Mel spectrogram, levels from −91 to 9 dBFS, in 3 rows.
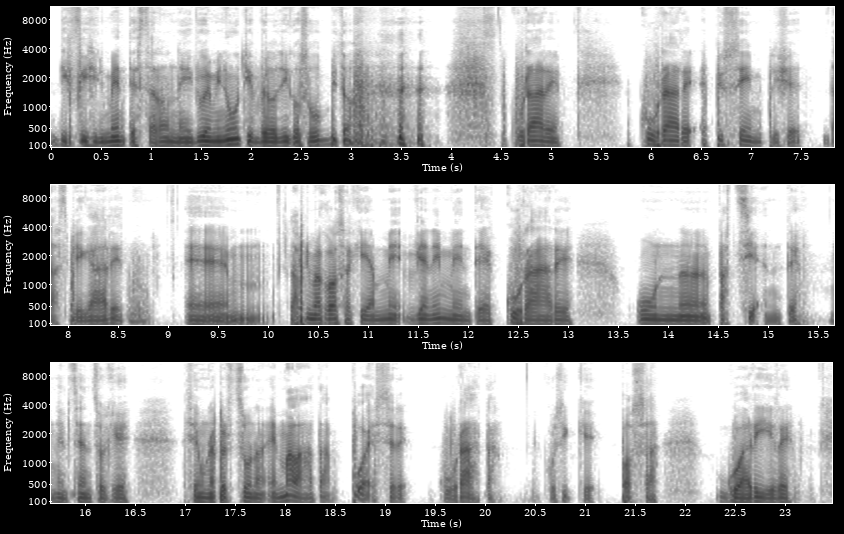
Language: Italian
